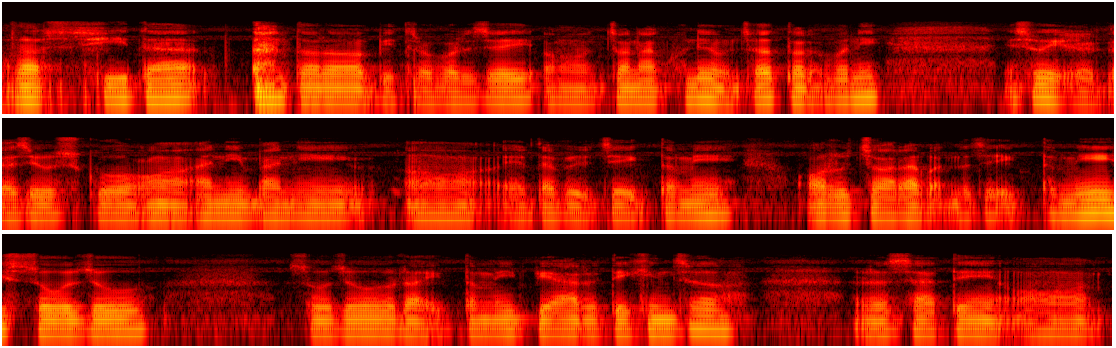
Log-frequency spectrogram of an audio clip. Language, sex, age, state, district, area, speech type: Nepali, male, 30-45, West Bengal, Kalimpong, rural, spontaneous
